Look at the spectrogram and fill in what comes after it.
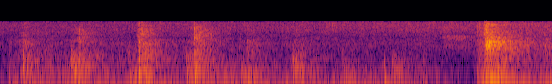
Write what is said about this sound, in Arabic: اسمحي لي، سأذهب أنا وأفتح الباب. اذهب.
